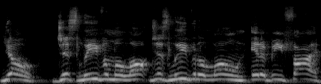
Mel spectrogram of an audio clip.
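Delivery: ordinary talk, nothing marked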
